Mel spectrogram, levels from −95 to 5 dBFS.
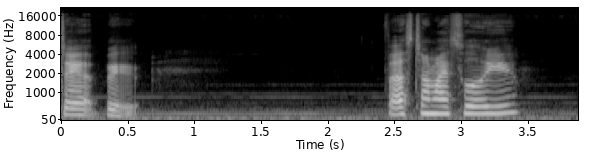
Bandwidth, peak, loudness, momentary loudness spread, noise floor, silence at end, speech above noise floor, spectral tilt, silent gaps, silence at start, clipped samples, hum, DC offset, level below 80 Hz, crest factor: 17.5 kHz; -6 dBFS; -24 LUFS; 14 LU; -49 dBFS; 0.45 s; 26 dB; -4.5 dB/octave; none; 0 s; under 0.1%; none; under 0.1%; -56 dBFS; 22 dB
